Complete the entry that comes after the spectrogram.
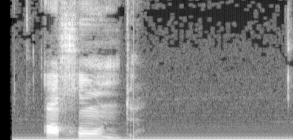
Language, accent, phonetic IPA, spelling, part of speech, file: Persian, Iran, [ʔɒː.xúːn̪d̪̥], آخوند, noun, Fa-آخوند.ogg
- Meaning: A mullah or akhund, specifically a cleric of the Usuli Shia school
